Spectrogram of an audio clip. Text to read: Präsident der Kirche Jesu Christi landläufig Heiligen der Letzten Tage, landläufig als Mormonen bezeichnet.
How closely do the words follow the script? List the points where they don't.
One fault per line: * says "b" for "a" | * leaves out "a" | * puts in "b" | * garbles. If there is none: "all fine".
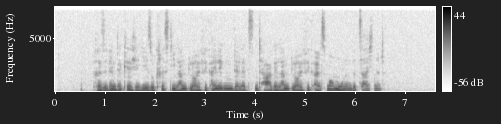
all fine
